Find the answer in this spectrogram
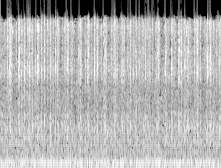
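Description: Drag-race cars' engines, among them a twin-turbo Chevy Nova, idling loudly at the starting line with a steady, rough, rapid exhaust pulse.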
